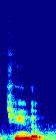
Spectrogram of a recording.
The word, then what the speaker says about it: Tyndale: Como é que se pronuncia mesmo? Tyndale.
